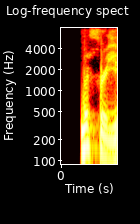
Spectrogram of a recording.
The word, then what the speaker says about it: midwifery: Did I say that right? – Midwifery, you nailed it.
